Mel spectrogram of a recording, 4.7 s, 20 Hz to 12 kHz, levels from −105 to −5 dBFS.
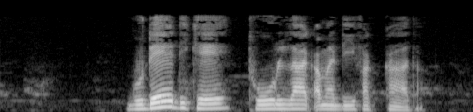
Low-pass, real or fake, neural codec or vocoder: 7.2 kHz; real; none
